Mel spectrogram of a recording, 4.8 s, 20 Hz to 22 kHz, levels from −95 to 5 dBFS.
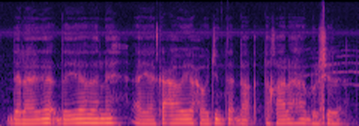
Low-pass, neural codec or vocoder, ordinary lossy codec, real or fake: none; none; none; real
